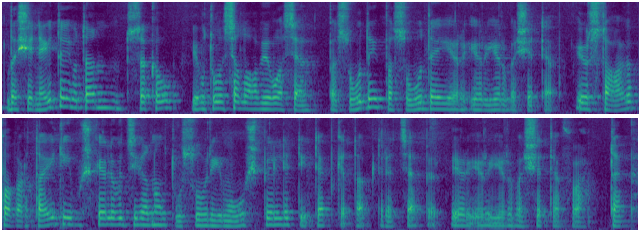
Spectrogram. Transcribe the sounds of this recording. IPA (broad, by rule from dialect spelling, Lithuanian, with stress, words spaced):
lˠɐʃʲɪˈnʲɛɪ tɐɪ jɛʊ ˈtɐn sɐˈkɐʊ jɛʊ ˈtuɔsʲɛ lˠoːˈʋʲuɔsʲɛ pɐˈsuːdɐɪ pɐˈsuːdɐɪ ɪr ˈɪr ɪr ʋɐ ˈʃʲɪtʲɛp ɪr ˈstoːʋʲɪ pɐʋɐrˈtɐɪ ˈtʲiː ʊʃ kʲɛˈlʲuː d͡zʲiɛˈnuː tuː ˈsuːrʲiːmuː ˈʊʃʲpʲɪlʲɪ tʲiː ˈtʲɛp kʲɪˈtɐp tʲrʲɛˈt͡sʲɛp ɪr ˈɪr ˈɪr ˈɪr ʋɐ ˈʃʲɪtʲɛp ˈʋɐ ˈtʲæp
